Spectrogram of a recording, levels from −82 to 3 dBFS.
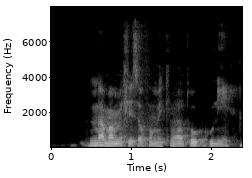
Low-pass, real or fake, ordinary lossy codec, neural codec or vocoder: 7.2 kHz; fake; none; codec, 16 kHz, 2 kbps, X-Codec, WavLM features, trained on Multilingual LibriSpeech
